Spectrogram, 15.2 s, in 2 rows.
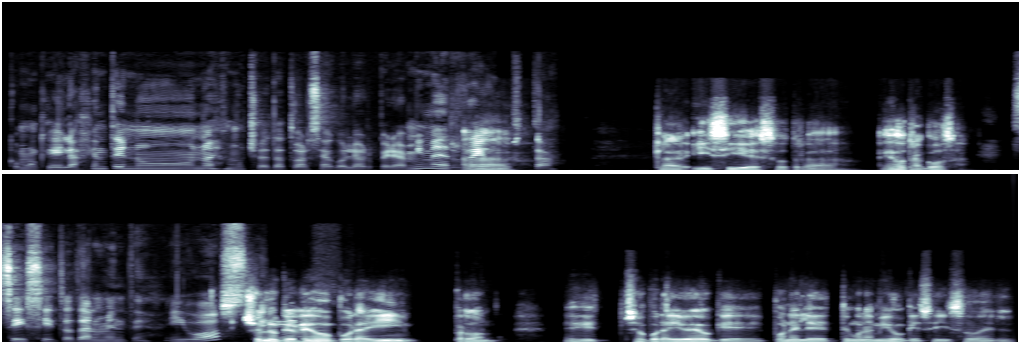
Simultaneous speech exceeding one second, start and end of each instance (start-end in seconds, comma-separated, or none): none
